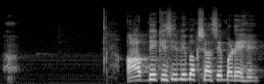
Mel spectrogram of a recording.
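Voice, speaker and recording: A man's voice: high voice, moderate pace, fairly bright tone. Sage-like male spiritual teacher giving a discourse. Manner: didactic, sage-like, with rhetorical questions and repeated phrases. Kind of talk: spoken spiritual discourse in dialogue with listeners.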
